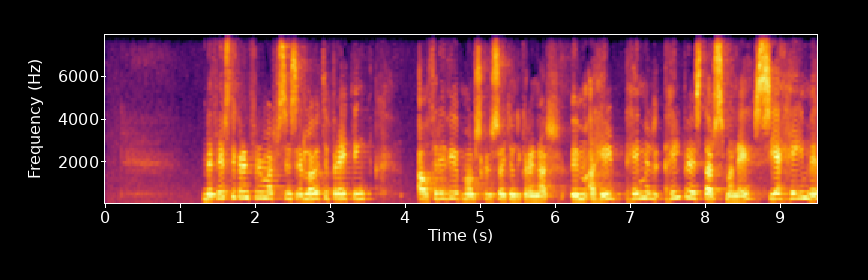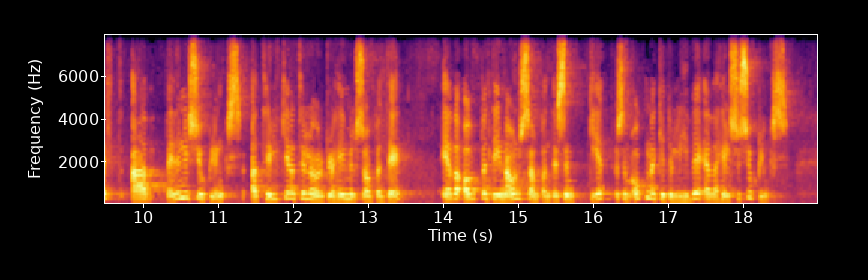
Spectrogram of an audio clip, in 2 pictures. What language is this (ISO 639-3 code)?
isl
